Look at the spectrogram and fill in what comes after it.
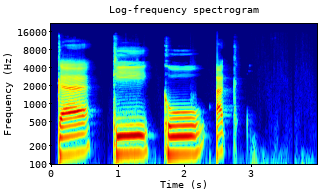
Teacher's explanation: keluarnya hanya berupa percikan nafas saja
